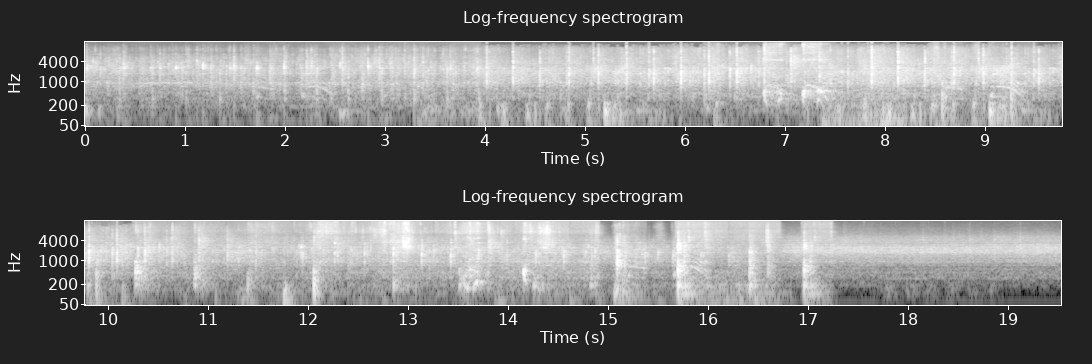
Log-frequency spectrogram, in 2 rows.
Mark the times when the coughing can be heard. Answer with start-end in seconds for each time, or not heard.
6.2-7.5, 13.5-14.2.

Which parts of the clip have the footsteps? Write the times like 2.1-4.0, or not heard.
7.3-17.2.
